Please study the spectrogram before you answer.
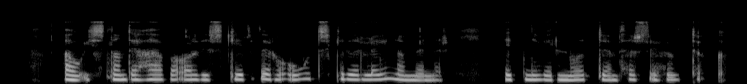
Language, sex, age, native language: Icelandic, female, 18-19, Icelandic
